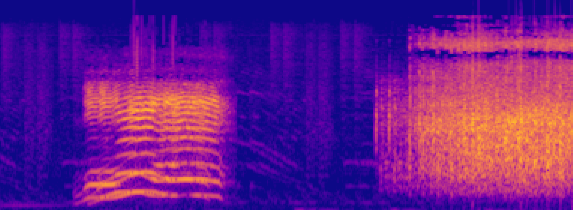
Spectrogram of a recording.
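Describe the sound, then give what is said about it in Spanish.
A wavering, bleat-like cry lasting about a second, then after a short pause a loud, steady wash of applause for a recited poem about teachers that continues to the end. “Los mejores maestros, Aplausos, por favor.”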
